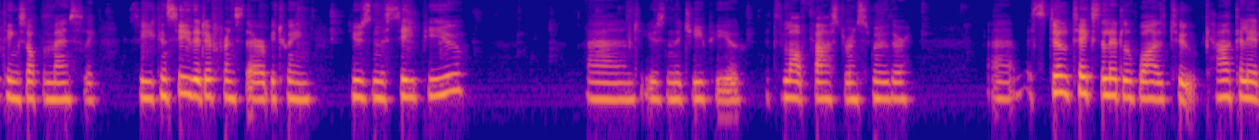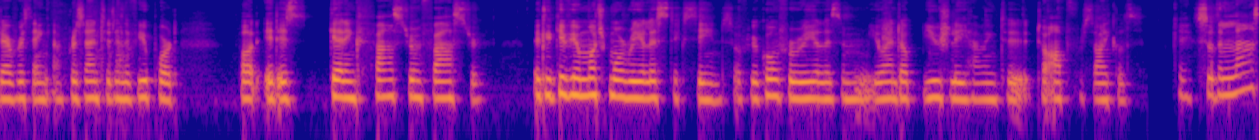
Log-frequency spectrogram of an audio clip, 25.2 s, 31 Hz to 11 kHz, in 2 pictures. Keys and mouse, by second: 1.7-2.4 drag, 3.0-4.9 middle drag, 5.7-6.8 drag, 7.5-8.6 middle drag, 9.8-10.5 middle drag, 13.4-14.9 middle drag, 17.0-17.7 middle drag, 17.7 click, 18.2-18.7 middle drag, 19.8 click, 22.0 click, 22.4-22.7 middle drag, 23.0 click, 24.7-25.1 middle drag.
